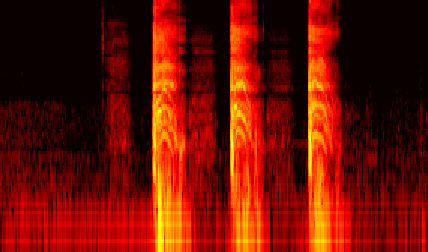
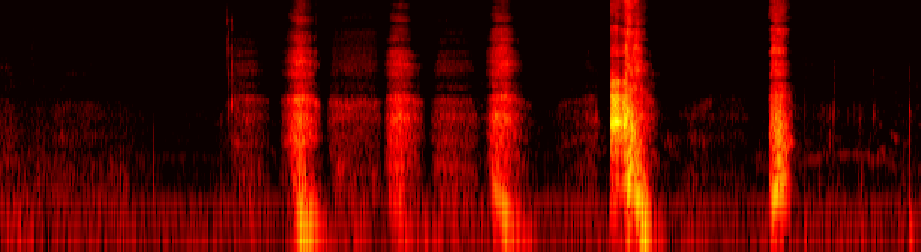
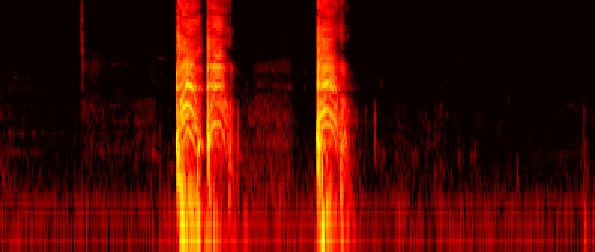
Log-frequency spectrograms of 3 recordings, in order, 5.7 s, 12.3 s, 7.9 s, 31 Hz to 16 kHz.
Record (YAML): three_cough_length: 5.7 s
three_cough_amplitude: 24409
three_cough_signal_mean_std_ratio: 0.29
exhalation_length: 12.3 s
exhalation_amplitude: 19270
exhalation_signal_mean_std_ratio: 0.2
cough_length: 7.9 s
cough_amplitude: 30988
cough_signal_mean_std_ratio: 0.24
survey_phase: beta (2021-08-13 to 2022-03-07)
age: 18-44
gender: Male
wearing_mask: 'Yes'
symptom_cough_any: true
symptom_new_continuous_cough: true
symptom_shortness_of_breath: true
symptom_change_to_sense_of_smell_or_taste: true
symptom_loss_of_taste: true
smoker_status: Never smoked
respiratory_condition_asthma: false
respiratory_condition_other: false
recruitment_source: Test and Trace
submission_delay: 2 days
covid_test_result: Positive
covid_test_method: RT-qPCR
covid_ct_value: 30.2
covid_ct_gene: ORF1ab gene
covid_ct_mean: 31.8
covid_viral_load: 38 copies/ml
covid_viral_load_category: Minimal viral load (< 10K copies/ml)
